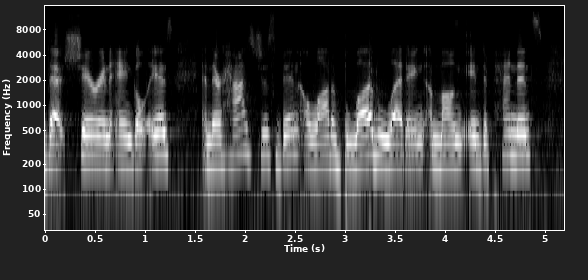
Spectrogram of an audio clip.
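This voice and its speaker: A woman with a normal speaking voice talks at a fairly high pitch with ordinary pitch variation. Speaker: television news anchor and reporter. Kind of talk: broadcast news anchoring and live reporting.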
